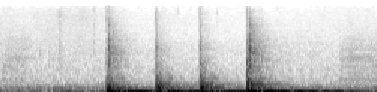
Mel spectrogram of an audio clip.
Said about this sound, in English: somebody came knocking.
